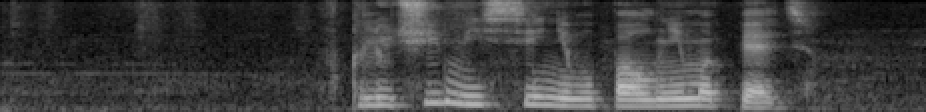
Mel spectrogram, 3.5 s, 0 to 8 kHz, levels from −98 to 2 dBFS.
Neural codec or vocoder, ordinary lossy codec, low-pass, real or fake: none; none; none; real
